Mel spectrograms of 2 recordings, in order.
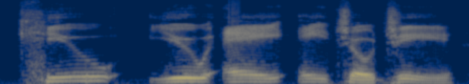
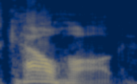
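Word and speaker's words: Quahog: by the way Micah tweets us the correct pronunciation of q ua h OG it's Cal hog I thought it was qua hog I actually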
